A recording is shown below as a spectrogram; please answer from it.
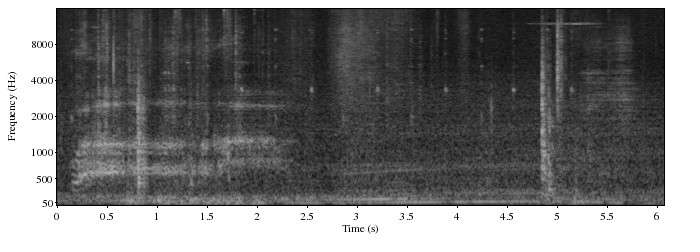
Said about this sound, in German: Es rappelt ganz schön.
